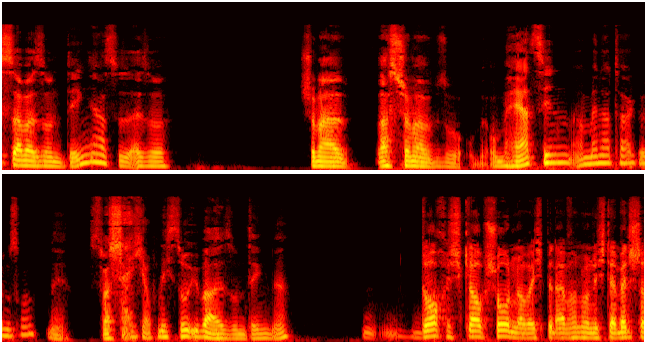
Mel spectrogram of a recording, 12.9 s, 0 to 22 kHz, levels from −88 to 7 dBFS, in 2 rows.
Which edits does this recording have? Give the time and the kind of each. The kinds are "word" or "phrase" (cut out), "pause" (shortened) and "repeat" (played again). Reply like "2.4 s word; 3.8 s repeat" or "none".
none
